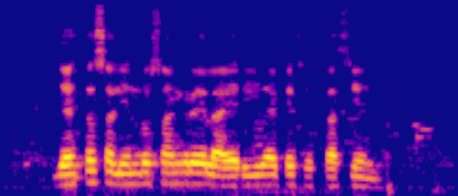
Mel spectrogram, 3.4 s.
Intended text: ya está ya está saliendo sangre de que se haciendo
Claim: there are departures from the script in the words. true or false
true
